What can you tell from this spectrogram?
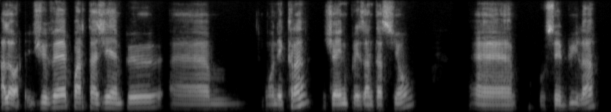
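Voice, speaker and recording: Speaking very slowly with an English accent, a man holds a medium pitch. His loudness swings widely, and he leaves long, frequent pauses. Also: ordinary pitch variation, dry, close sound with no echo. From Ghana. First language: English (speaking French). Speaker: business trainer. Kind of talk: webinar presentation. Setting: live online webinar. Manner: hesitant, many fillers.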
